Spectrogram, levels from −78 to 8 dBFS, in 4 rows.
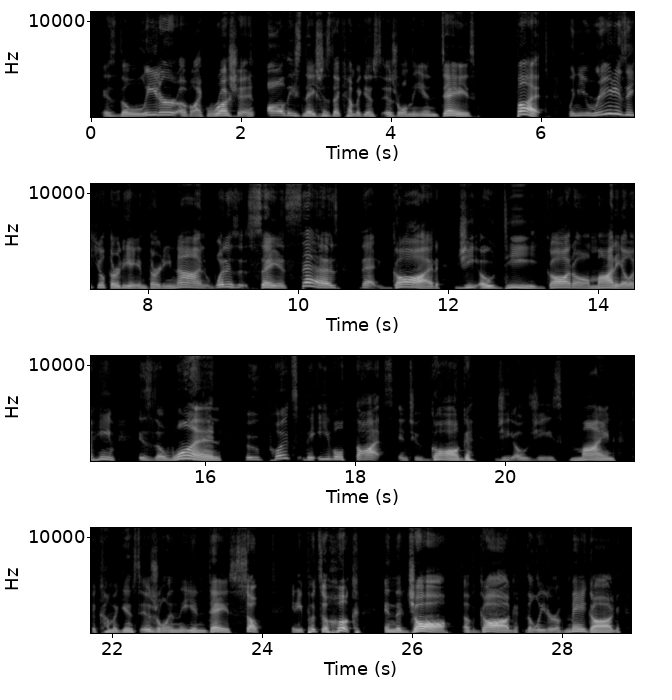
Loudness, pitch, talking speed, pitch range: -25 LUFS, 185 Hz, 155 wpm, 165-215 Hz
